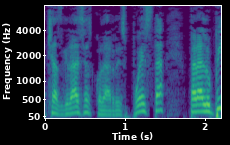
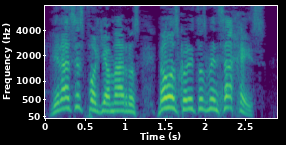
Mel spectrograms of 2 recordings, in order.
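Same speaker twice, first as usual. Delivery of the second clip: ordinary talk, nothing marked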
